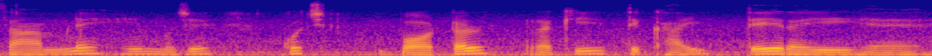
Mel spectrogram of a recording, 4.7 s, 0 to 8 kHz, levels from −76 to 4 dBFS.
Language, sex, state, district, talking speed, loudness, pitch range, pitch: Hindi, male, Madhya Pradesh, Katni, 130 wpm, -18 LUFS, 105-130 Hz, 115 Hz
